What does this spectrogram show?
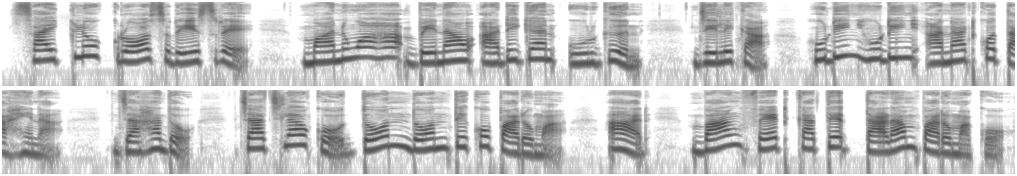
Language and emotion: Santali, neutral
